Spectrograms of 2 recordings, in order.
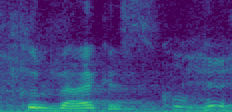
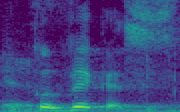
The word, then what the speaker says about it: Kulvikas: Miss, how do you pronounce your name? Kulvakis? Kulvikas, okay. Now I'm a linguist and I want to make sure I pronounce it correctly.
